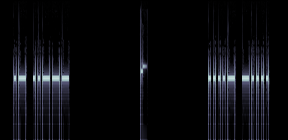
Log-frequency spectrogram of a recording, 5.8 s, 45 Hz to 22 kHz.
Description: Morse code, heard as a keyed tone, about 25 wpm, 700 Hz. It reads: A2 46
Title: Common Cut Numbers - 2-Digit 25wpm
